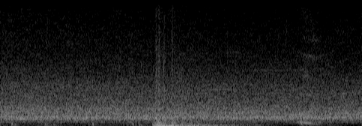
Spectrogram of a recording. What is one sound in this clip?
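A body slams hard onto the floor with a heavy thud.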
